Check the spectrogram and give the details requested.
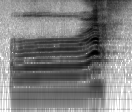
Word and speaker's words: rough: So we're going and how does GH sound at the end? Fa. So it's fa, fa, fa. Rough, rough.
